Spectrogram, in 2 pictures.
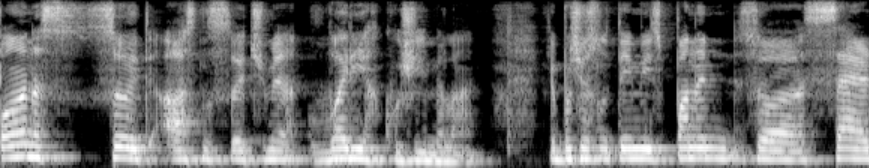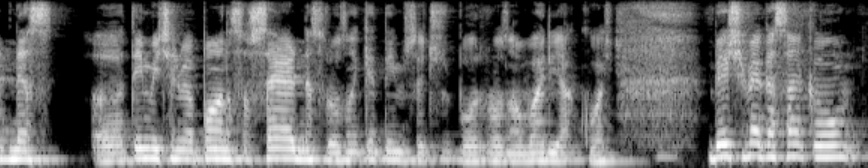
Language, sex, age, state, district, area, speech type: Kashmiri, male, 30-45, Jammu and Kashmir, Ganderbal, rural, spontaneous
